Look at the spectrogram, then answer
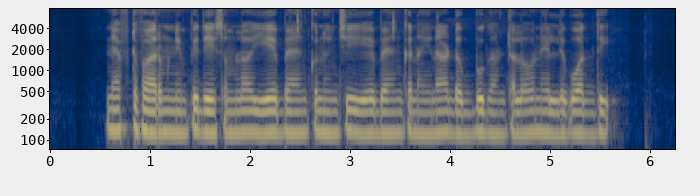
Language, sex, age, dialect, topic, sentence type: Telugu, male, 18-24, Utterandhra, banking, statement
